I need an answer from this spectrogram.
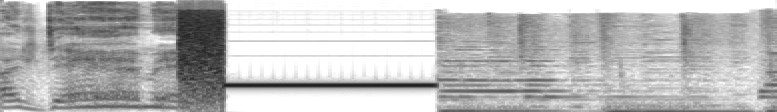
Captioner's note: TV lost signal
